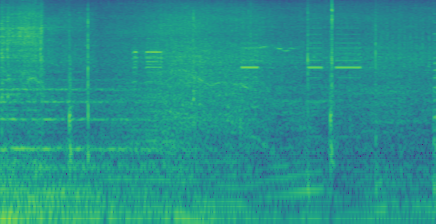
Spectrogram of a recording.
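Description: Car engine running with a low rumble under street traffic noise, a few faint clicks, and a few short high beeps in the second half.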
